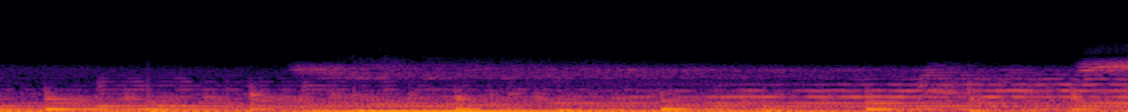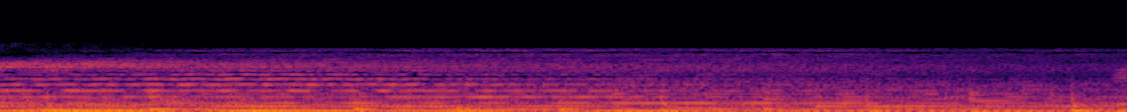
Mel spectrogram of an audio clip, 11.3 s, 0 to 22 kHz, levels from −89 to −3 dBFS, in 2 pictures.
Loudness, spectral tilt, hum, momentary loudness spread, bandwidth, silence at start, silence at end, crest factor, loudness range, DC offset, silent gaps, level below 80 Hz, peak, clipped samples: -35 LUFS; -8 dB/octave; none; 6 LU; 3.8 kHz; 0 s; 0 s; 14 dB; 3 LU; under 0.1%; none; -34 dBFS; -18 dBFS; under 0.1%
